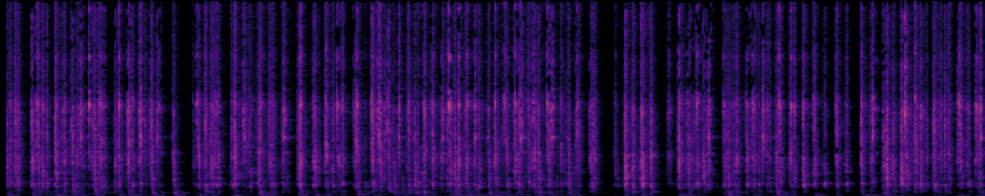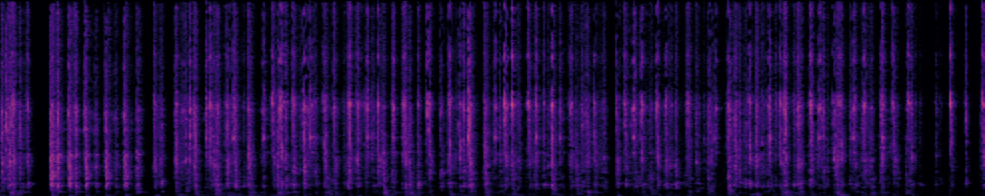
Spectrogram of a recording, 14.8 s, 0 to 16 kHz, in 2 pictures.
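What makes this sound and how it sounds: Fingertips with short painted nails type rapidly on a full-size black Razer BlackWidow mechanical keyboard with clicky green switches, pink-blue PBT plastic keycaps and hollow key housings. A dense, continuous stream of sharp, bright clicks and clacks runs throughout, centered around 900 Hz. Each keystroke dies away almost instantly, with only a few brief pauses in the fast typing.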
